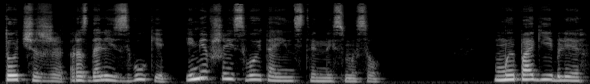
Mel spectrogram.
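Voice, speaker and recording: A woman narrating an adventure story as an audiobook in a steady storytelling voice. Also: lowish voice, a little slow, husky.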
